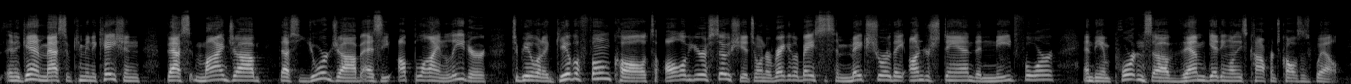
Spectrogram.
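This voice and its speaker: A man with a fairly high voice talks quickly as he coaches a sales team. His delivery is motivational and emphatic, and he hammers key phrases by repeating them. He sounds like a team leader training his recruits. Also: a bit bright.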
